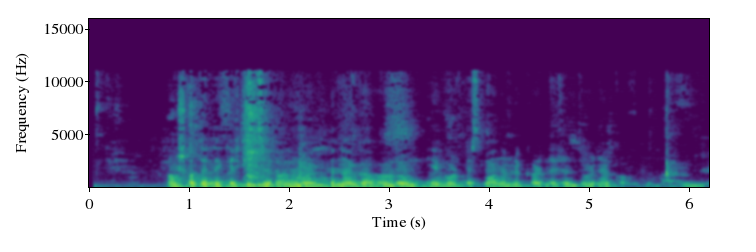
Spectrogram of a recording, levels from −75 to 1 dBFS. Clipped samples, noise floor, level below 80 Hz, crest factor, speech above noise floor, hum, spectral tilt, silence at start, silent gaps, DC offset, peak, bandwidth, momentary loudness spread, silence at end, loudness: under 0.1%; -45 dBFS; -36 dBFS; 18 dB; 28 dB; none; -6 dB/octave; 0.05 s; none; under 0.1%; 0 dBFS; 11.5 kHz; 13 LU; 0 s; -17 LUFS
